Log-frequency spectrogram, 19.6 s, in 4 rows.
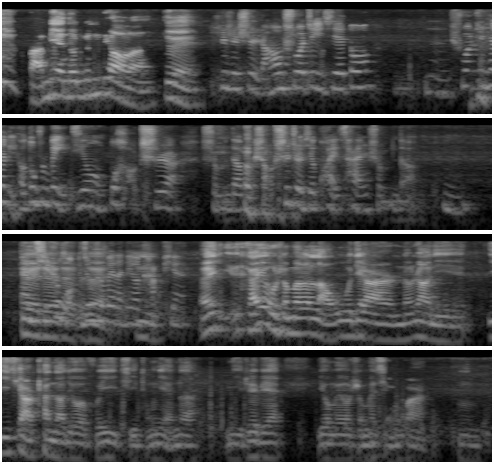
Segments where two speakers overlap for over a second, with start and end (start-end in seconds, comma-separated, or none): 10.0-11.4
